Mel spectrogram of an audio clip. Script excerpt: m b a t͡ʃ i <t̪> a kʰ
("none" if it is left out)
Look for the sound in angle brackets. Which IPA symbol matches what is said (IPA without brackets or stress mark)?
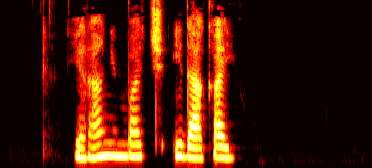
d̪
